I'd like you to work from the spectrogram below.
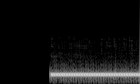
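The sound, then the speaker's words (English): After a short silence, a steady telephone tone starts abruptly and holds loud and unbroken, a single continuous pitch like a call ringing out with no one picking up. “These people are seriously not answering.”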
